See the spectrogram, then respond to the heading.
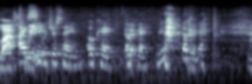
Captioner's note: laughs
